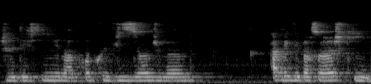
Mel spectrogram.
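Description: A woman's flat, monotone delivery at a moderate pace, with audible room echo and noticeable background noise. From Canada. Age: 20s. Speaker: author and student. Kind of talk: casual interview. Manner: hesitant, many fillers.

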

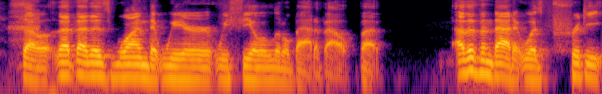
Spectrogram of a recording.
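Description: In a normal speaking voice with an American accent, a man talks at a moderate pace with ordinary pitch variation against a quiet background. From United States. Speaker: podcaster and Arabic-speaking researcher. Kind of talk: casual interview chat.

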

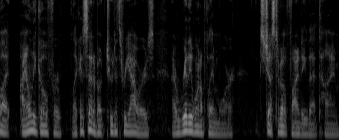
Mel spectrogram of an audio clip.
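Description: The man's voice is somewhat breathy, at a moderate pace. The recording is very clean, with a silent background. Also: fairly low pitch for a man, ordinary pitch variation. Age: 20s. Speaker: podcast host. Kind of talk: solo podcast update. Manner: casual, laughing.

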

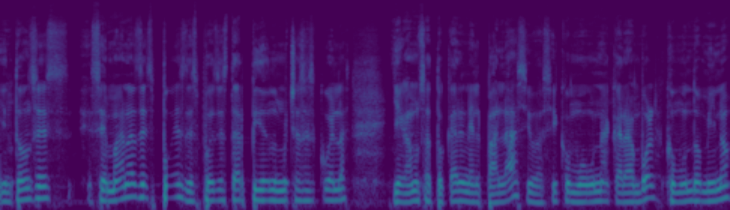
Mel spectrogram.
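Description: A man talks at a fairly quick pace in an ordinary speaking voice, medium in pitch, with fairly even intonation and a dry, close sound with no echo. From Juchitán, Oaxaca, Mexico. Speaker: rapper. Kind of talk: live panel interview. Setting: stage with audience at book fair.

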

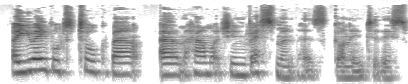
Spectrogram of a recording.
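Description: Fairly high for a woman, her voice has a dark, mellow tone, a British accent and fairly even intonation. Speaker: podcast host. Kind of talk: interview.

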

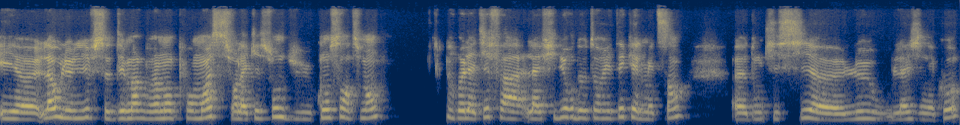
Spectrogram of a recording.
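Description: Set against a quiet background, a woman with an ordinary speaking voice and fairly high pitch talks at a moderate pace with fairly even intonation. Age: 20s. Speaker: political science student. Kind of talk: casual discussion.

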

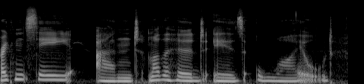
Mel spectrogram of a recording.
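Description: In a very clean recording with a silent background, a woman with an English accent speaks at a fairly low pitch. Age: 30s. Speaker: first-time mother. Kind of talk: casual interview.

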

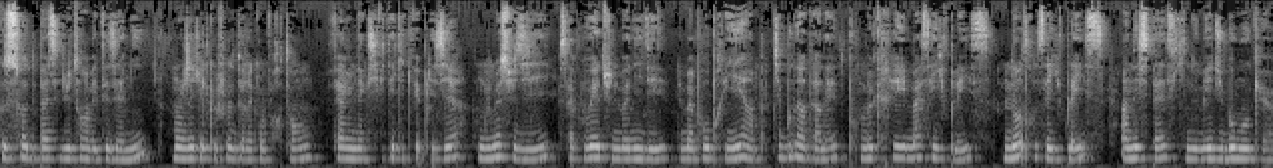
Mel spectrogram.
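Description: A woman talks at a fairly quick pace with hardly any pauses and monotone, flat intonation. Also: medium pitch for a woman. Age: 20s. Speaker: podcaster. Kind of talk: casual monologue.

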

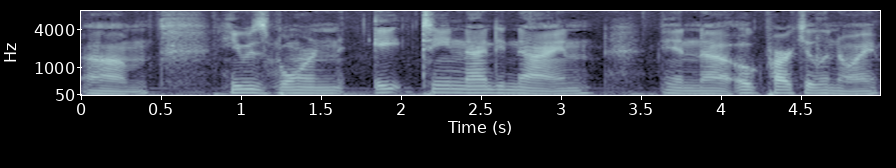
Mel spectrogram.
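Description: Heard here is a man with a fairly low pitch. He has an ordinary speaking voice with ordinary pitch variation. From Canada. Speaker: podcast co-host. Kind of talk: casual chat.

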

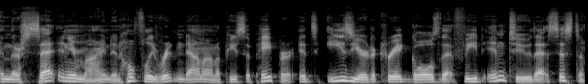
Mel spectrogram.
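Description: In a plain, everyday voice with an American accent, a man speaks at a medium pitch and moderate pace with lively intonation, on a very clean recording with a silent background. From Alaska. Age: 40s. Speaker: personal finance podcast host. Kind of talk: solo podcast monologue.

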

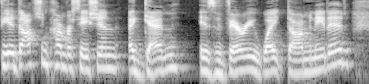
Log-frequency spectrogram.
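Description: Her tone is bright and sharp, and this woman's pitch swings very widely. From Toronto, Canada. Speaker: podcast co-host, media director. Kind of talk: casual roundtable chat.

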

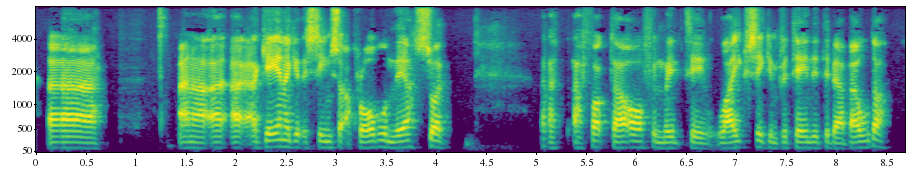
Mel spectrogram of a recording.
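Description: A man with a Glaswegian accent speaks at a fairly quick pace, his medium-pitched voice keeping a fairly even intonation. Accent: Glaswegian Scottish. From Scotland, Clydebank area near Glasgow. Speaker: actor. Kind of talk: casual interview chat. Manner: halting, with repeated words and fillers.

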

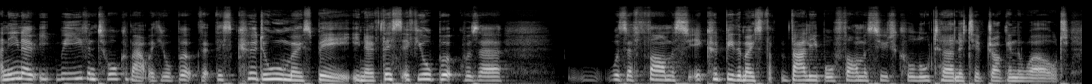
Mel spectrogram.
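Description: An ordinary speaking voice, a woman at medium pitch, fairly quick, with ordinary pitch variation. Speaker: podcast host. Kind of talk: casual interview chat. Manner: chatty.

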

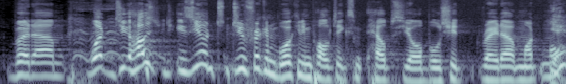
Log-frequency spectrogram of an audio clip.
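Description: Noticeable background noise beneath very wide swings in pitch. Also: man, high pitch for a man, fairly quick pace. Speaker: comedian. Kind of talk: casual chat.

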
